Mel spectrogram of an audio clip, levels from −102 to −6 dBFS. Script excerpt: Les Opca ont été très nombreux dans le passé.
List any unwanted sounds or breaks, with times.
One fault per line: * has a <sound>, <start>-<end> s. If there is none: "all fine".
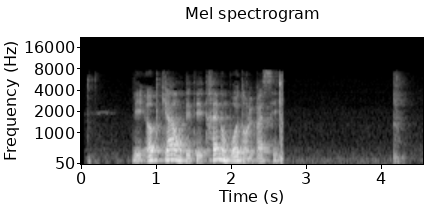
all fine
